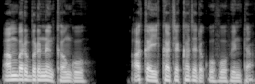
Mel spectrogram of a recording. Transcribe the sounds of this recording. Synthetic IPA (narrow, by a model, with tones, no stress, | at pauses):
ʔa˦mbɐ˦rbɪ˦rnɪ˦ŋkɐ˦ŋɡʷoː˦ | ʔa̰˦ka˨ji˦kɐ˦t͡ʃe˦kɐ˦ta˨da˨kʷʼoː˦ɸoː˦ɸɪ˦nta˨ʔ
